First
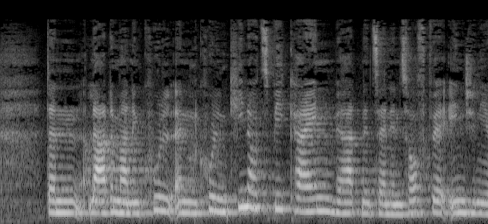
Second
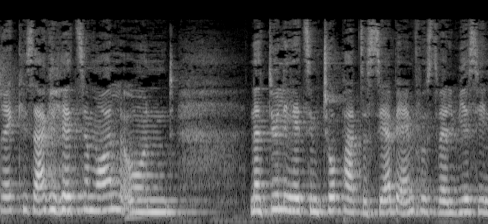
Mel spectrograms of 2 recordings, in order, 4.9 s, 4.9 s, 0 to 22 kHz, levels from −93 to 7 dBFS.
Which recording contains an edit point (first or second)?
second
